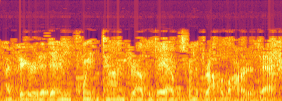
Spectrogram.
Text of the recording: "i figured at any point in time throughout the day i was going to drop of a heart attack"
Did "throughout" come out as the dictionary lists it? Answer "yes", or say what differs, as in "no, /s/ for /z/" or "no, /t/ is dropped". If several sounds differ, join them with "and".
yes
